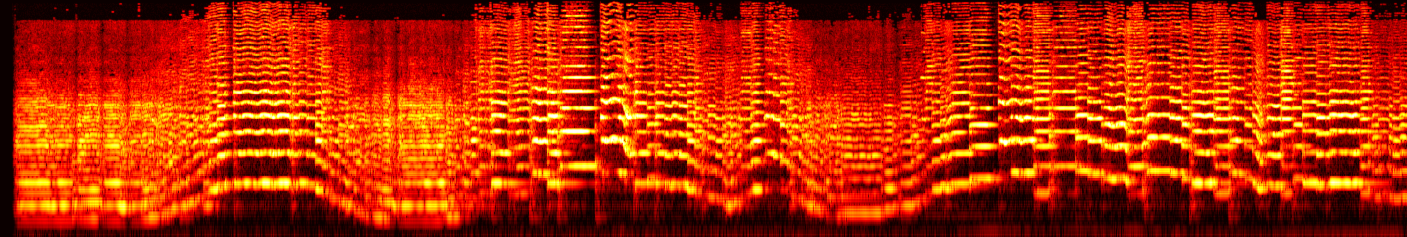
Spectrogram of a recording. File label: violin solo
